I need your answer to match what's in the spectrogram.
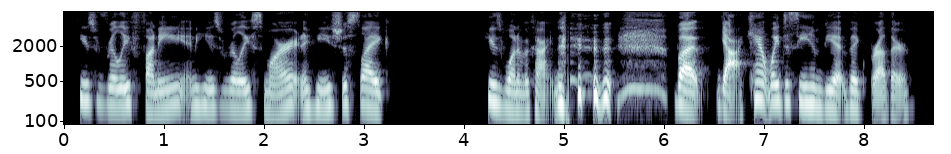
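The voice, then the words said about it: Rough, congested-sounding voice. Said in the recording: “my allergies are really bad. So my voice is kind of yucky.”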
